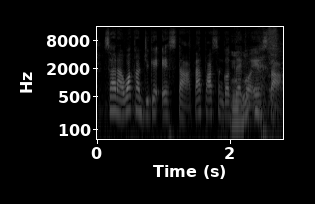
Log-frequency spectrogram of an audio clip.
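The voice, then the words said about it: Poor put-on Nigerian accent. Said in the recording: “Your Nigerian accent is really bad.”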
